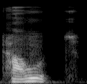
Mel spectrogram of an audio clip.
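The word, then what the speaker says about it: Taurt: Or Ta'ut, she was called in older Egyptian tradition. Ta'ut, T-A-U-R-T, Ta'ut. Now, in other traditions in the Middle East, her name phonetically morphed and became, instead of Ta'ut with a U-R-T, we have a reversal,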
